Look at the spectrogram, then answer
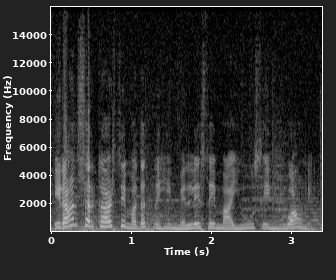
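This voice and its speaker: A woman reading a scripted TV news report in a measured, formal way. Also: high voice, animated. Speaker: news voice-over narrator. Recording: voice-over with loud music bed.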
